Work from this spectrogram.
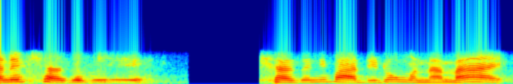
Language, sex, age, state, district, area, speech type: Bodo, female, 30-45, Assam, Kokrajhar, rural, conversation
